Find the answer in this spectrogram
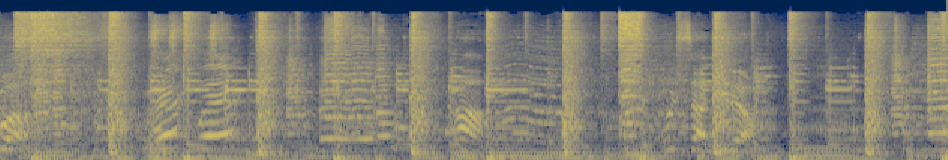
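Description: Live funk band playing a groove with a steady beat, bass and keyboard, with a voice singing over it.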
